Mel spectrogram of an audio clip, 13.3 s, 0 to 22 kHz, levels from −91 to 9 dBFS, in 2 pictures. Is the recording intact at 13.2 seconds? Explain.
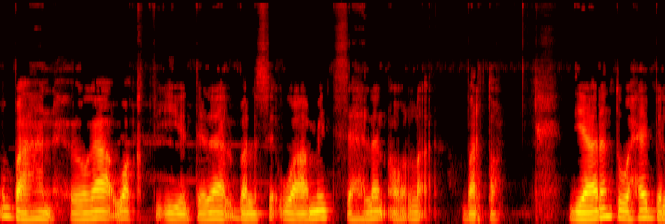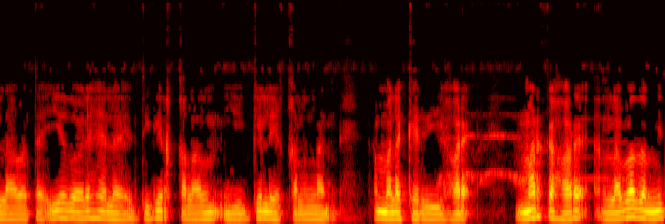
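Yes, the audio is intact at 13.2 seconds, with no dropout, click, distortion or other fault to be heard at that point.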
